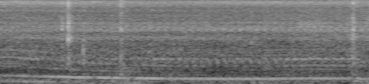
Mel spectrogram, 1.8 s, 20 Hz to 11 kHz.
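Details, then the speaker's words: 2004 VW T5 Combi passenger-side electric window, slow and noisy: labored motor whir sagging in pitch as the window creeps, with a clunk mid-travel; regulator cable straining and binding, dragging the motor down, after reassembly. "you can hear the cable struggling"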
